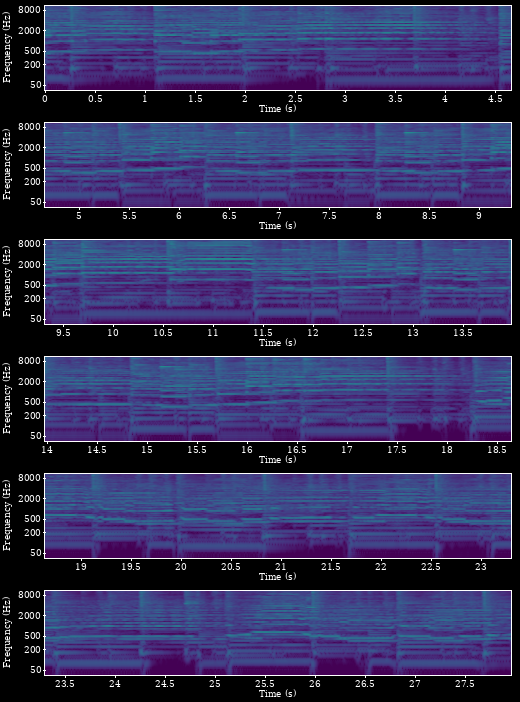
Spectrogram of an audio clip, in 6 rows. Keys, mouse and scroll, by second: 1.1 shift+a, 4.0 r, 6.4 middle click, 7.5 KP_1, 8.1-9.1 scroll up 1, 9.1 scroll up 2, 9.1 s, 12.6 Tab, 14.8 ctrl+r, 21.0-21.3 scroll up 1, 22.5-24.0 scroll up 1, 22.5 s, 26.3-26.6 scroll up 1.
